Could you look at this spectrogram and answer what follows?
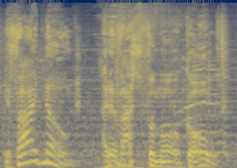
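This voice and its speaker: A man's voice: medium pitch, wildly swooping pitch, normal speed. A man playing a brash, greedy, foul-mouthed rogue in a fantasy game, swaggering and irritable. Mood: wry, threatening. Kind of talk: video game voice acting. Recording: distant, loud music behind.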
